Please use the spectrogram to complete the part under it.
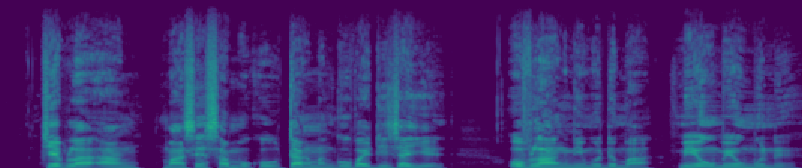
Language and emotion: Bodo, disgusted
